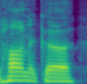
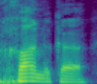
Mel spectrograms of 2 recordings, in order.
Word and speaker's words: Hanukkah: sound yeah and the letter is CH but because in Hebrew do it's not the same we spell it that's why you see it sometimes H sometimes you see it CH yeah so people pronounce it Hanukah um or kanuka and that's why you sometimes see it in a CH and I never can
